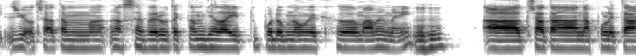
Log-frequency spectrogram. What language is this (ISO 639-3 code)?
ces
